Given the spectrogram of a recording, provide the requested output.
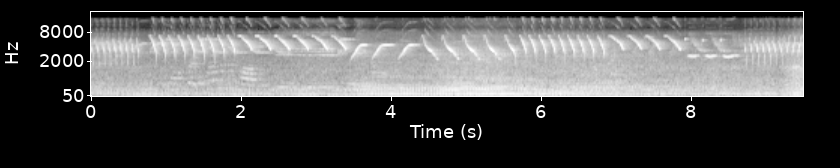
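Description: A canary sings loud, rapid rolling trills of high sweeping notes, about four per second, shifting between phrase types, with faint background hum.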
